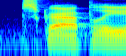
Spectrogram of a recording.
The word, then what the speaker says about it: Scrapli: so that's one of the biggest things about scrapply is it it kind of um that's its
